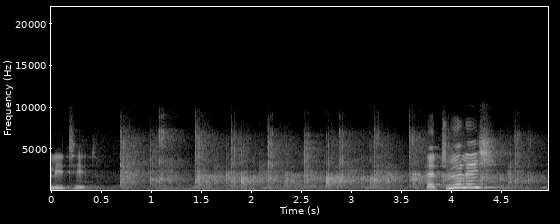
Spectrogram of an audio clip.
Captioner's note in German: Beifall bei der LINKEN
